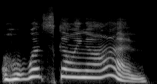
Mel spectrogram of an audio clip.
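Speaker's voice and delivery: slow, drawn-out "What's going on?"; lightly voiced dopey mom; mocking Charlene. Imitating Charlene asking what's happening, slow mock. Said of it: "dumbass Charlene".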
